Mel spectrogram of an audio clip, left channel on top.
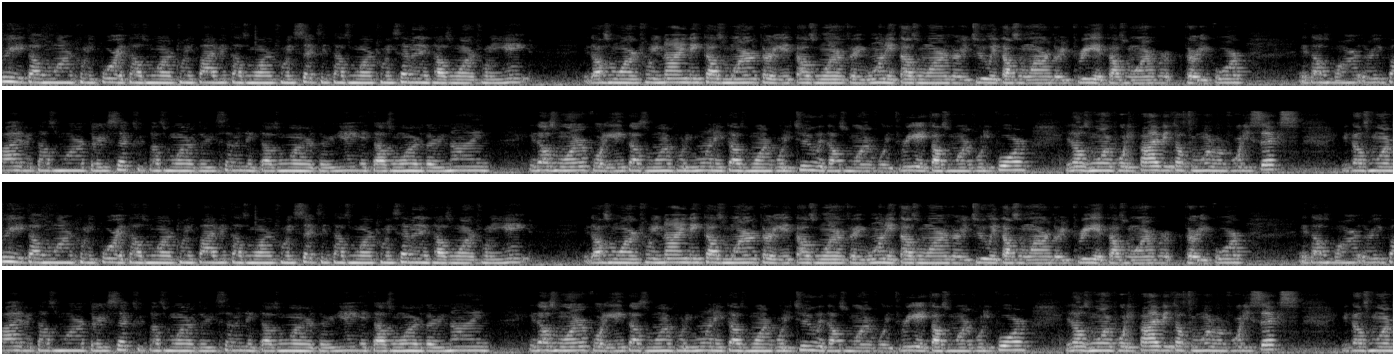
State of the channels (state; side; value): identical; both; correlation 1.00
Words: 8124, 8125, 8126, 8127, 8128, 8129, 8130, 8131, 8132, 8133, 8134, 8135, 8136, 8137, 8138, 8139, 8140, 8141, 8142, 8143, 8144, 8145, 8146,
